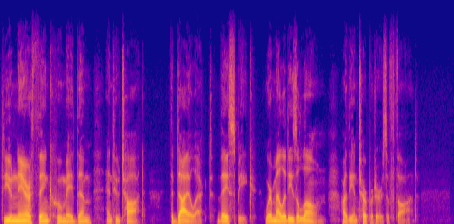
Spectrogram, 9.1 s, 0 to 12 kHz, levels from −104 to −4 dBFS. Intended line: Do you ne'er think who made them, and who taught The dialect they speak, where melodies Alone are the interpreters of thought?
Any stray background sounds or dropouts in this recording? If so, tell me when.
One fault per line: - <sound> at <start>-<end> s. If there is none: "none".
none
